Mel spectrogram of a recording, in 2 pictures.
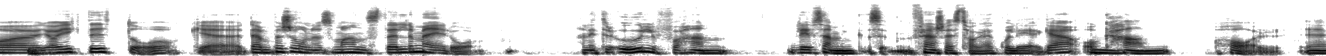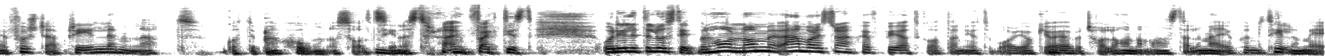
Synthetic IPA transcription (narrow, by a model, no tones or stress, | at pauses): ɔjɑːɡjɪkːd̪iːt̪̚d̪ɔ̰ɔkd̪ɛnpæʂuːnənsɔmanst̪ɛld̪əmɛjd̪ɔ̰ | hanheːt̪əɾɵlfɔɦan | blɛvsːmɪnfɾɛmʂɛst̪ʰɑ̰ːɡaɾəkʰʊleːɡaʔɔ̰khan | ha̰ɾfœʂʈə̰a̰pʰɾɪlːɛmnat̪ɡɔt̪ʰːɪlpʰanɧuːnɔsɔ̰lt̪sɪ̰nɾɛ̰st̪ɵɾaŋːfakt̪ɪst̪ɔd̪ɛæɭiːt̪əlɵst̪ɪt̪mɛnɦɔnːɔmhanvaɾɛst̪ɵɾaŋɧeːfpʰɔjøːt̪əɡɑ̰ːt̪anɪjœt̪əbɔ̰ɾjɔkjɑ̰ːɡøːvəʈʰɑ̰ːladɦɔnːɔ̰mɔanst̪ɛ̰ld̪əmɛ̰jʔɔ̰kʰɵnd̪ət̪ʰɪlːɔmɛ̰ː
